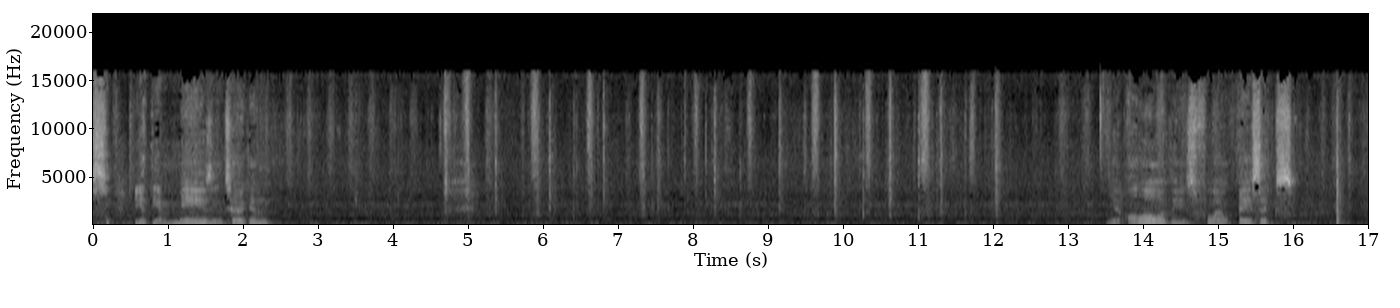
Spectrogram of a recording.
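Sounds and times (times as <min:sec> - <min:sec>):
low steady hum: 0:00.0 - 0:17.0
cards flicking: 0:05.2 - 0:12.2.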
